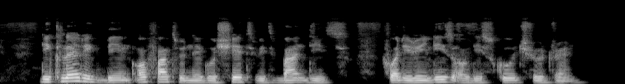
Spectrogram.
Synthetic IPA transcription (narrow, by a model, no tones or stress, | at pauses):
dikʰlɛɹik̚bĩŋʔɔfəd̚tʰunɛɡoʃietʰwiðbãndits | fɔðiɹilis̬ɔvðiskult͡ʃildɹɛ̃n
